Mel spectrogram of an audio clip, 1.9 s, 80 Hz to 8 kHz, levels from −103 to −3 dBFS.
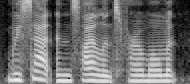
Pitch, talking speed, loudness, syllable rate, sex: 205 Hz, 220 wpm, -15 LUFS, 5.8 syllables/s, female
